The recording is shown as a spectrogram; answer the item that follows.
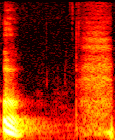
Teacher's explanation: You'll notice that uh pull is one sound. It's a monothong. So which means the vowel sound doesn't change. It goes ooh. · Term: monophthong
